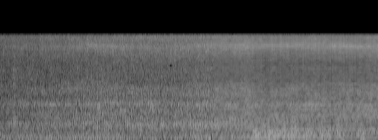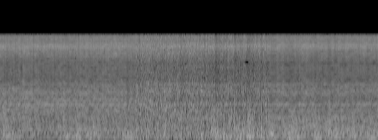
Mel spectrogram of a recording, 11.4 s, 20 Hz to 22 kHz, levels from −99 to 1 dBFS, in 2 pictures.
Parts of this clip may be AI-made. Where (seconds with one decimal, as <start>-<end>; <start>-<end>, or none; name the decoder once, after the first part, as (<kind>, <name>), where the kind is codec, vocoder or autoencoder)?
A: 3.2-7.7 (vocoder, Vocos); 9.7-11.4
